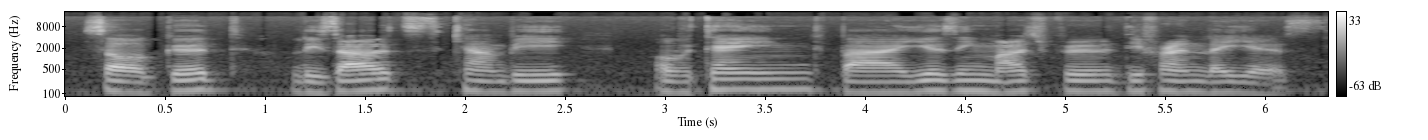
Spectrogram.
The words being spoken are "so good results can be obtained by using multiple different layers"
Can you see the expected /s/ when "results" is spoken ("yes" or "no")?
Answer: yes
